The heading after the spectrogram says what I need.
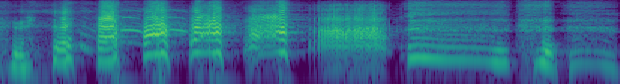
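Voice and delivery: long high laughing fit; real high, helpless laughter; cracking up. Real, not acted. Host cracks up at looking like a peasant, laughing hard.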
